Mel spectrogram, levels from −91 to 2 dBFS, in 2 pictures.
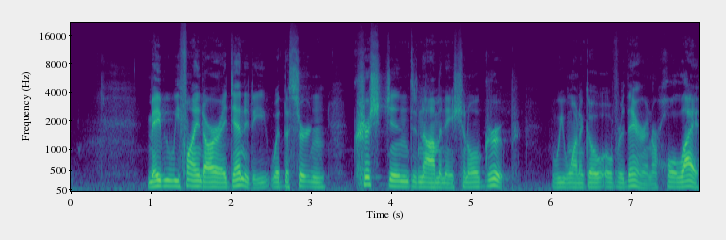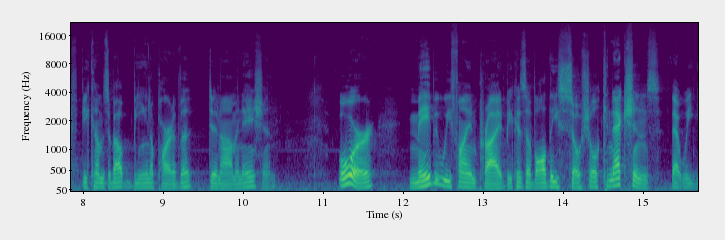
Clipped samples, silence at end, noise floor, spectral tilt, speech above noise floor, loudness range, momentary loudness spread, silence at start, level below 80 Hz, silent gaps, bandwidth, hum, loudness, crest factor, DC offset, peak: under 0.1%; 0 s; -56 dBFS; -6.5 dB/octave; 30 dB; 4 LU; 12 LU; 0.95 s; -56 dBFS; none; 17 kHz; none; -27 LUFS; 20 dB; under 0.1%; -8 dBFS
